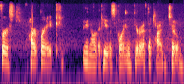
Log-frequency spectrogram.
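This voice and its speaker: Fairly even intonation carries this voice with an American accent. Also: woman. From US Pacific Northwest. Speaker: small business owner and graphic designer. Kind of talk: interview about personal loss. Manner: halting, many fillers.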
